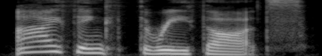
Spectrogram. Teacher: Then, you blow air through the small gap. For the unvoiced sound in think, it's just air.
